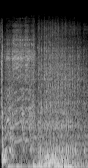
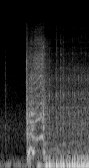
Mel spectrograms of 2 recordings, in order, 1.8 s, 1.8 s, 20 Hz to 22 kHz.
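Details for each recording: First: Lesco zero-turn mower, Kohler CV20 20 HP V-twin, after charging-system repair for battery-not-charging fault; finicky starter: harsh cranking burst catches and settles into an uneven mid-pitch chug, starter hesitant before the engine picks up. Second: Lesco zero-turn mower, Kohler CV20 20 HP V-twin, restart test after charging-system repair: short crank, fires right away into a deep, even idle, then shuts off; restarts on its own battery for the first time in a year.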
